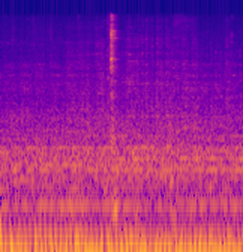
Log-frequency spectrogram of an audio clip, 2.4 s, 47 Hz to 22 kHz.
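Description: Tümosan 6065 tractor's diesel engine running steadily while under way, heard from inside the closed cab as a constant low hum. A single short click comes about a second in.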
